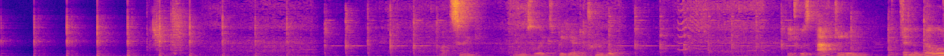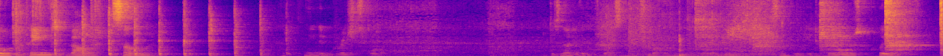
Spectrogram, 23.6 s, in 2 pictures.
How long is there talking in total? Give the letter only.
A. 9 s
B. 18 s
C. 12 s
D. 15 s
C.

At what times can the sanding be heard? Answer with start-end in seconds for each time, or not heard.
not heard.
